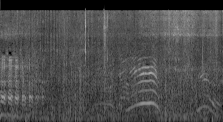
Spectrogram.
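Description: Mountain bike and off-road handcycle tyres rolling over rock and gravel down a trail, with a couple of sharp clicks about halfway through. Near the end there is one short whoop that rises and falls in pitch.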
